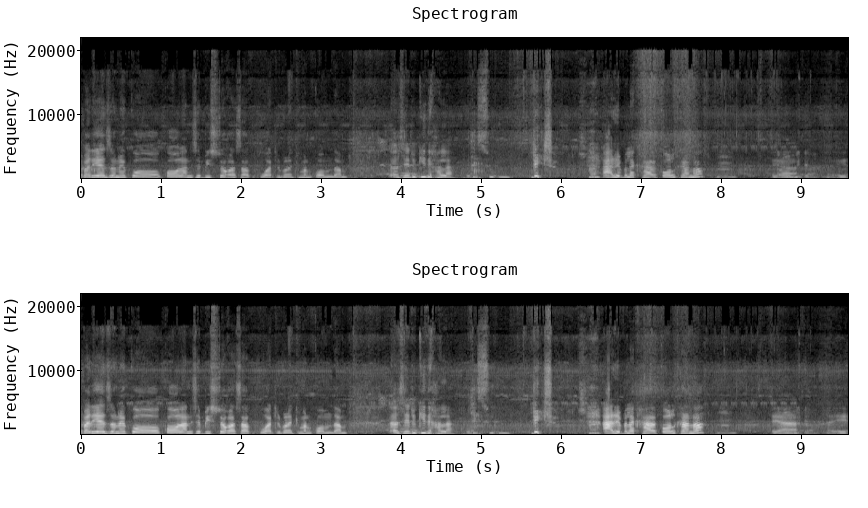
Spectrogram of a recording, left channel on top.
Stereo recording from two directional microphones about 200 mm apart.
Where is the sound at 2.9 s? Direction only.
30° right (ahead or behind).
